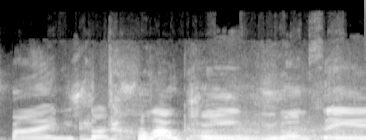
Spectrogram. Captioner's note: Chanel laughing; laughs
